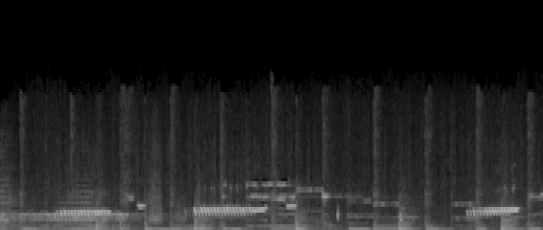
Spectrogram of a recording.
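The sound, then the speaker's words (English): Human voices mimic bird calls: bright, repeated whistled chirps and warbling trills come in loud bursts over low, throaty croaking pulses, with no ordinary speech. “And if you're trying to identify the birds chirping here, you've got the wrong species. Think Homo sapiens, not aves.”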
